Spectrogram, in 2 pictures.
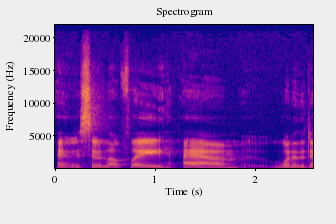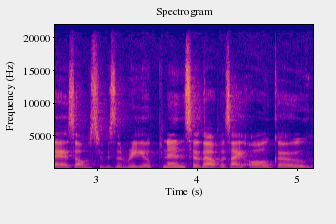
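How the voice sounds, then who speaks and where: A woman speaks in a Northern Irish accent at a medium pitch. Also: fairly even intonation, moderate pace. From Northern Ireland. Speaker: podcast co-host. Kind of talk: casual chat.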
